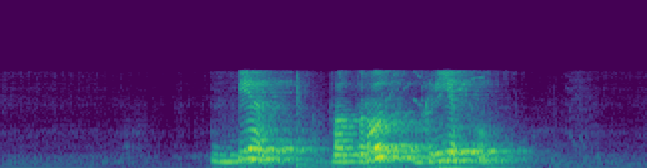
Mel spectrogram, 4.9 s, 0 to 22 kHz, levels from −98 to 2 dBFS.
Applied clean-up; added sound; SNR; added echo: neural separator model SepFormer DNS4.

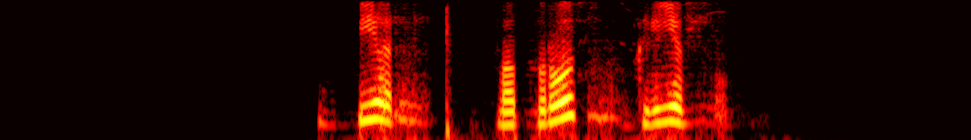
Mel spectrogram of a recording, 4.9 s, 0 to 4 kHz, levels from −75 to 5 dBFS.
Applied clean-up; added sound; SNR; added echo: neural separator model SepFormer WHAMR!.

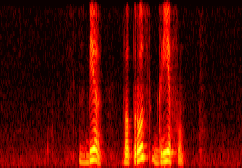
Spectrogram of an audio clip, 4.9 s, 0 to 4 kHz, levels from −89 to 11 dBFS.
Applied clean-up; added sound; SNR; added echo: none; none; none; none.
